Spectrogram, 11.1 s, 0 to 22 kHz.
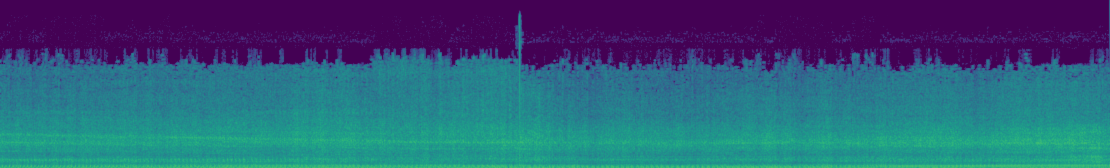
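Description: A Honda VFR-based Despatch Tracker motorcycle with 30-year-old brakes rides along at a steady engine drone with road and wind rush, the pitch slowly rising as it pulls, close and continuous with no talk.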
